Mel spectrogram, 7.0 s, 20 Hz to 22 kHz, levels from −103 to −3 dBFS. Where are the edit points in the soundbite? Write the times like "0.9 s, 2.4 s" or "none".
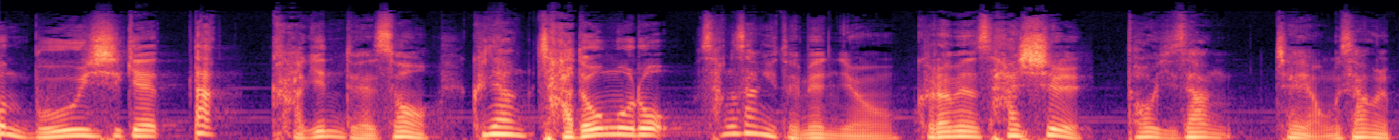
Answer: none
